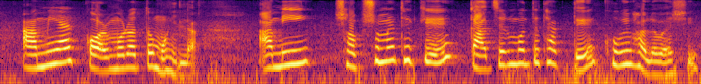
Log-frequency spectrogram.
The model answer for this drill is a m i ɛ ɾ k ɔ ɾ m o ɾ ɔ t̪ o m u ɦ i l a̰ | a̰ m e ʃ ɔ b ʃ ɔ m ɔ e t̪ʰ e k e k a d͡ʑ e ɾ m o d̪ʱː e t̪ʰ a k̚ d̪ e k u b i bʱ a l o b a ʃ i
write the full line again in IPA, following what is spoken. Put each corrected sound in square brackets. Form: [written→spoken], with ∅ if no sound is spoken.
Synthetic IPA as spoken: a m i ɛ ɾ k ɔ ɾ m o ɾ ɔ t̪ o m [u→o] ɦ i l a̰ | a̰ m [e→i] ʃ ɔ b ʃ ɔ m ɔ e t̪ʰ e k e k a d͡ʑ e ɾ m o d̪ʱː e t̪ʰ a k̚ [d̪→t̪] e [k→kʰ] u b i bʱ a l o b a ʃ i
